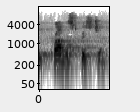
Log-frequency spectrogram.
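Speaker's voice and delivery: plain reading voice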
